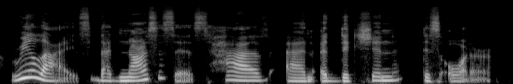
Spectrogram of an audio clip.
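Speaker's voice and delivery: slow, deliberate reading. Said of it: "And I'll say that slow".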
